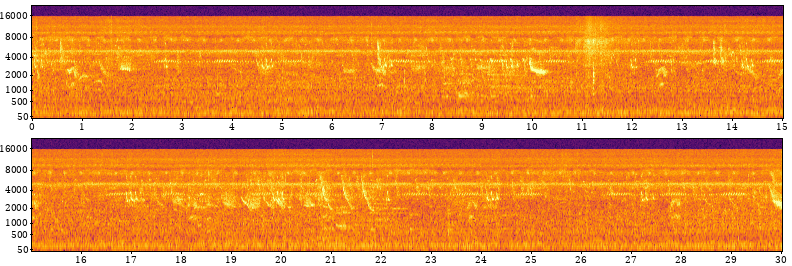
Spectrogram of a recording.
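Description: Outdoor insect chorus: one high, steady insect drone, with a second insect trill that starts and stops every second or two. Short, high, falling bird chirps come scattered throughout, thickest in the middle, and there is one light click about eleven seconds in.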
